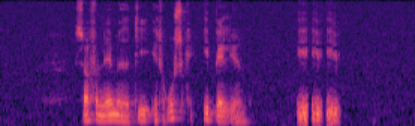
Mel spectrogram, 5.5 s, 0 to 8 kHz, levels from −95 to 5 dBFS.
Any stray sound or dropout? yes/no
yes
